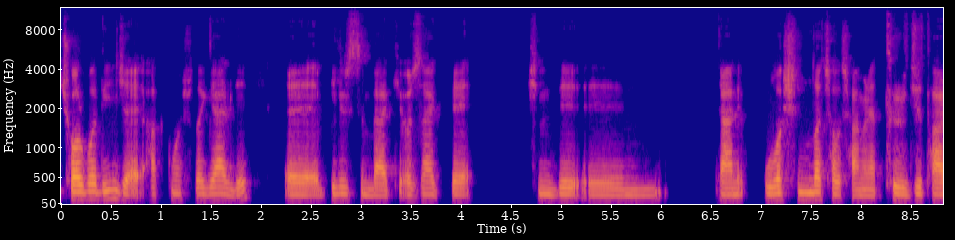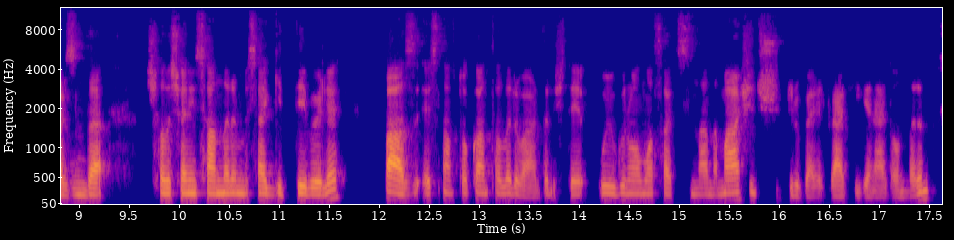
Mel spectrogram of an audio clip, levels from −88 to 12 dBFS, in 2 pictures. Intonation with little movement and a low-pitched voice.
Yes: narrow, 2.1 semitones; low, 110 Hz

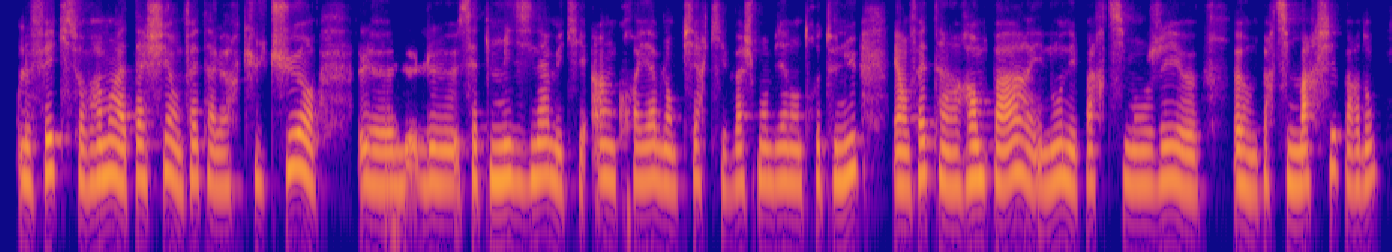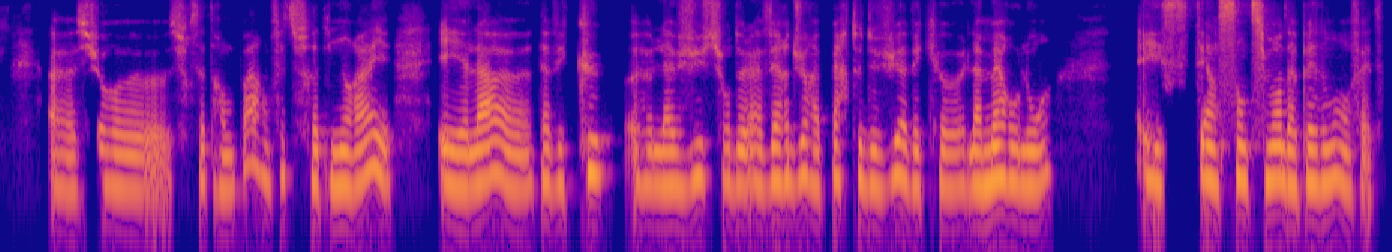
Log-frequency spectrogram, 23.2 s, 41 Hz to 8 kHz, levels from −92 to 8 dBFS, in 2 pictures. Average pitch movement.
No: narrow, 2.1 semitones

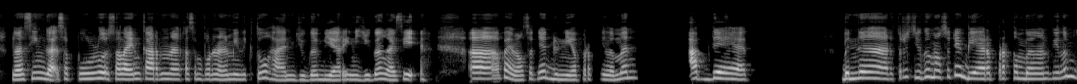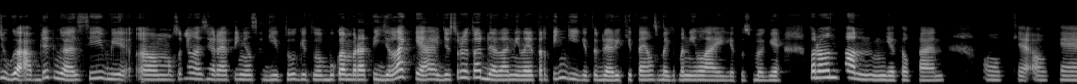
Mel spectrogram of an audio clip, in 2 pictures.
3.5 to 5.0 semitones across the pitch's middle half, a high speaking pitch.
Yes: average, 4.1 semitones; high, 235 Hz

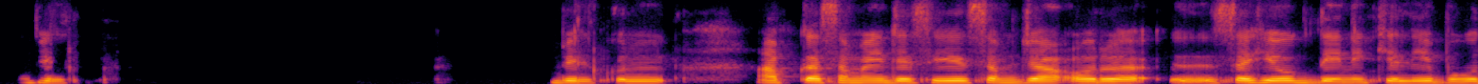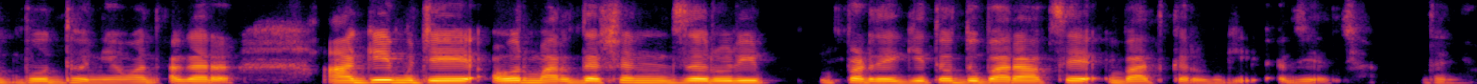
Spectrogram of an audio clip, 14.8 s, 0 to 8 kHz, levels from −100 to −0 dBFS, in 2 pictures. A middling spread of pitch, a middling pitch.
No: narrow, 1.7 semitones; medium, 180 Hz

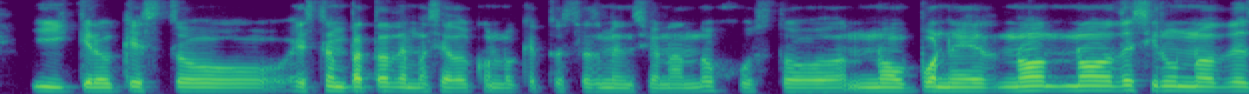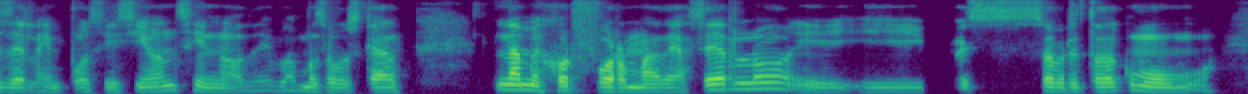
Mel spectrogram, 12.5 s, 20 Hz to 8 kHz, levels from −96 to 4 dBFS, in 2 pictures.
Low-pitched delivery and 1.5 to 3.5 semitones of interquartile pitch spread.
Yes: low, 125 Hz; narrow, 2.6 semitones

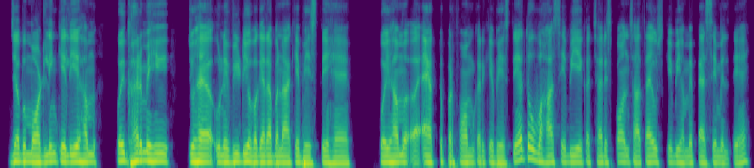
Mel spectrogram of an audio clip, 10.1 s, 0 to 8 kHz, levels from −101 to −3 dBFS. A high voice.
No: low, 120 Hz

